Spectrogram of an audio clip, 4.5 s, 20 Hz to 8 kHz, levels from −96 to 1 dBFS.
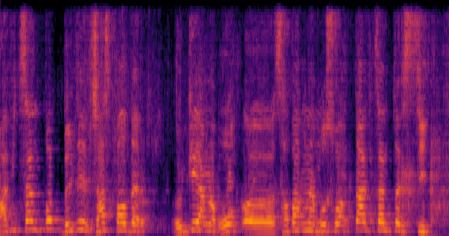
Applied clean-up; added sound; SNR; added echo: neural separator model SepFormer DNS4.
